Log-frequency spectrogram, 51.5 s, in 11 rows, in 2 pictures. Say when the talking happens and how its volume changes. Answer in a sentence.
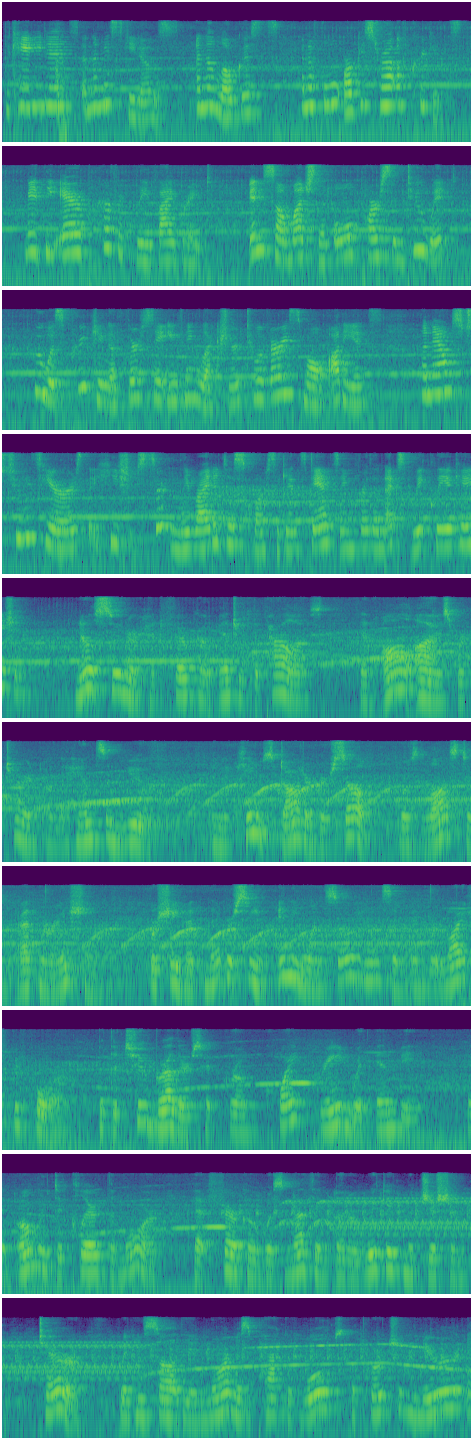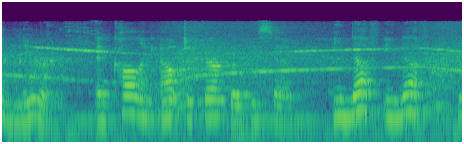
You can hear the talking from 0.0 to 51.4 s, at a steady volume.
